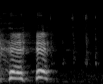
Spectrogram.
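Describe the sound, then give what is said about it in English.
Brief voice followed by a few faint, quick key clicks from typing on a computer keyboard. “You know, I'm going to type it in chat because I know that I can't say that without.”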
